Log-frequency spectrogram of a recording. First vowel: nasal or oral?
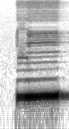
nasal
